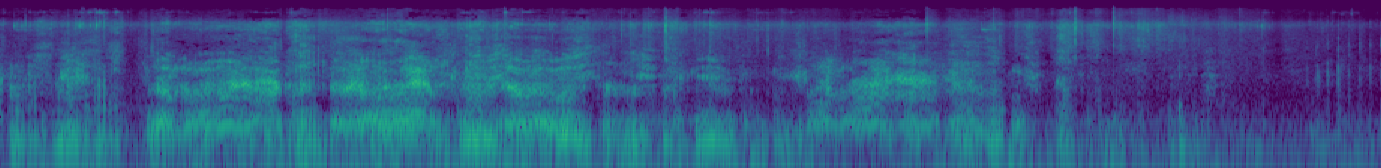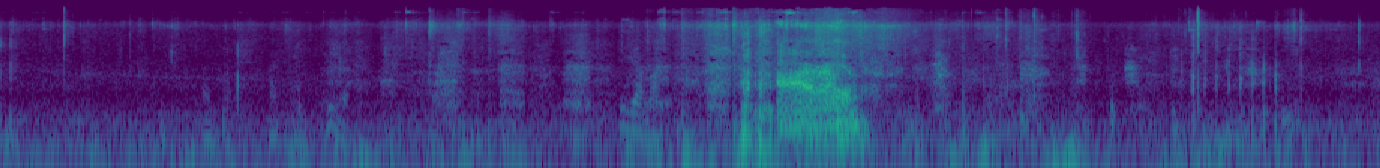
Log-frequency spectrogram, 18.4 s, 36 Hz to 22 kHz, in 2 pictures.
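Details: Five German Pinschers, Lincoln, Molly, Figa, Queen and Raya, recorded in August 2021. Rough, broadband growling and barking bursts fill the first seven seconds, fade to quieter rustling, then flare again briefly around fourteen to fifteen seconds.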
